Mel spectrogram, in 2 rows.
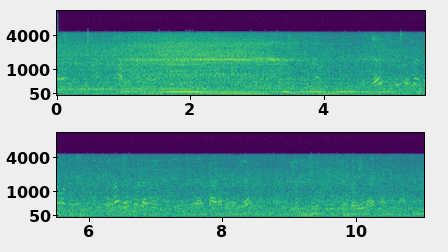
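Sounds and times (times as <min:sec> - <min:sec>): background noise: 0:00.0 - 0:11.0
vehicle engine running: 0:00.0 - 0:11.0.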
